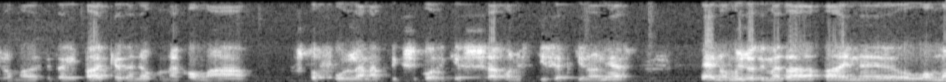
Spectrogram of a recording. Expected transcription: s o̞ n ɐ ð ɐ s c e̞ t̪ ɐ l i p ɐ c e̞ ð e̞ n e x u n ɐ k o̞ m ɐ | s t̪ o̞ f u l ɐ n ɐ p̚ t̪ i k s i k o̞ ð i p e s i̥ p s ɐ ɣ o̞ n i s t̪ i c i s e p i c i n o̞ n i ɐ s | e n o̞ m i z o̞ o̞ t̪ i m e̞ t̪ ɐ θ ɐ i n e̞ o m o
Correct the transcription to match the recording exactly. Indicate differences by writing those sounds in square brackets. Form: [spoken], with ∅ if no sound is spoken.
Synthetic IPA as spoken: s o̞ [m] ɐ ð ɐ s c e̞ t̪ ɐ l i p ɐ c e̞ ð e̞ n e x u n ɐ k o̞ m ɐ | s t̪ o̞ f u l ɐ n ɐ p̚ t̪ i k s i k o̞ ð i [c] e s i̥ [∅] s ɐ ɣ o̞ n i s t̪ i c i s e p i c i n o̞ n i ɐ s | e n o̞ m i z o̞ o̞ t̪ i m e̞ t̪ ɐ θ ɐ i n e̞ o m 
